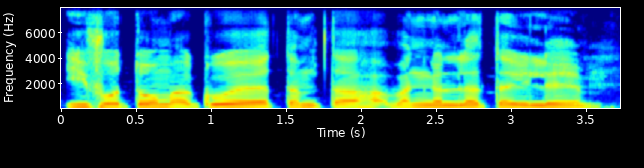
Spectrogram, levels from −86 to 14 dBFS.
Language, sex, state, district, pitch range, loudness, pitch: Wancho, male, Arunachal Pradesh, Longding, 145-180 Hz, -12 LUFS, 165 Hz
